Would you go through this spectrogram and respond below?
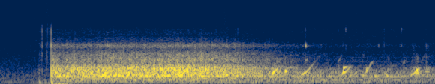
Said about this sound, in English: The bubbles? Yeah, it's bubbles. Why would they put that after an explosion? Are they threatening to turn us into bubbles? No. It sounds so much like rain, doesn't it?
